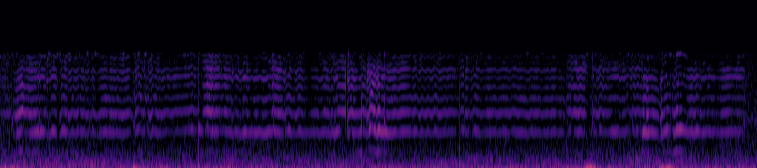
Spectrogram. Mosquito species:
mosquito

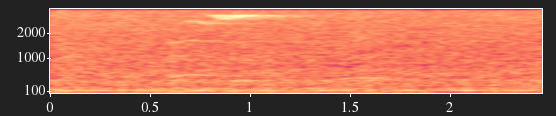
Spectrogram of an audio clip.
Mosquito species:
Anopheles gambiae s.s.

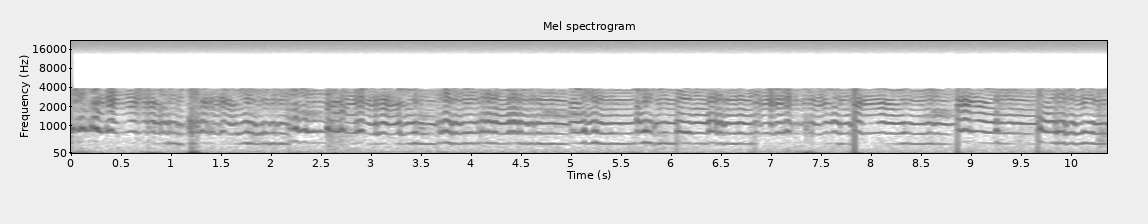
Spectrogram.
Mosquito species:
mosquito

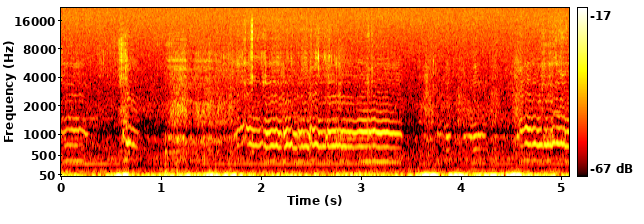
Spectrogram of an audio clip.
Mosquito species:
Anopheles coustani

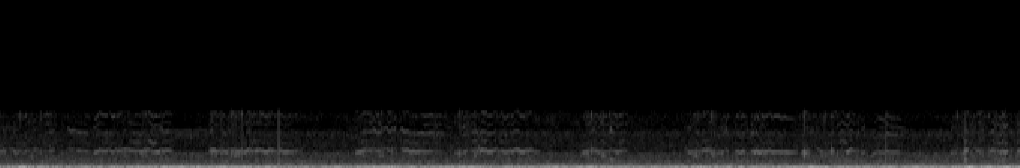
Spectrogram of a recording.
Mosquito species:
mosquito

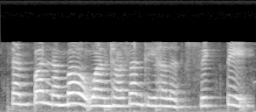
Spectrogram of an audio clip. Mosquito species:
no mosquito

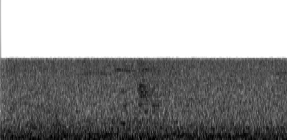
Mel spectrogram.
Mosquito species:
Anopheles gambiae s.s.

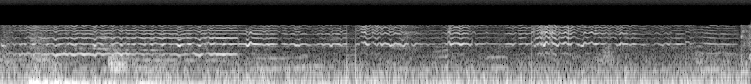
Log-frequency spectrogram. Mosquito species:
mosquito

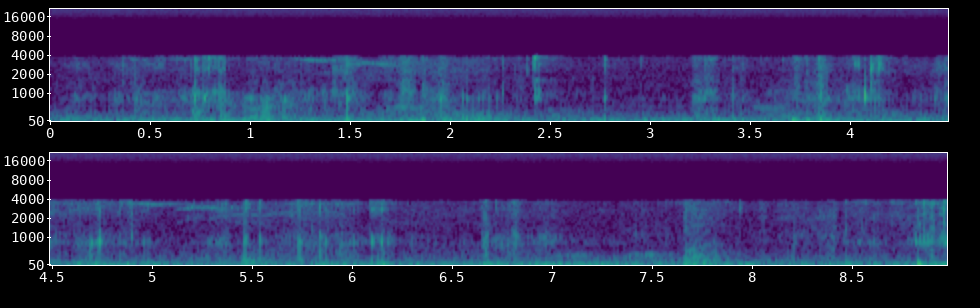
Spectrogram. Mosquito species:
no mosquito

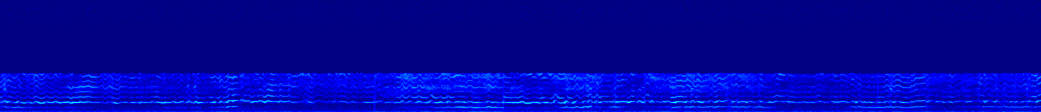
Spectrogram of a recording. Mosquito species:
Anopheles dirus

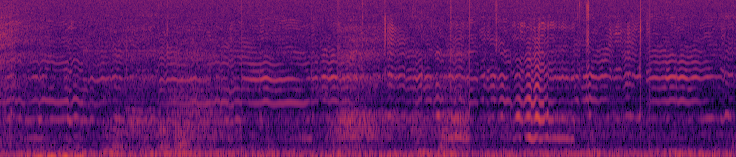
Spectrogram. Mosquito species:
Culex quinquefasciatus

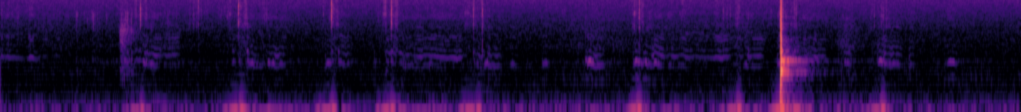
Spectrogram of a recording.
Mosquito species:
Anopheles arabiensis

